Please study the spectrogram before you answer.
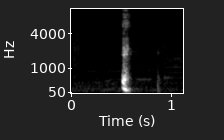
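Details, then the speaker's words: A single short, harsh cough burst in a quiet room during a live stream; the cough is called bad and the speaker suspects they have COVID, untested; cough. "Yeah, your cough is bad. Yeah. I think I probably just... have COVID."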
